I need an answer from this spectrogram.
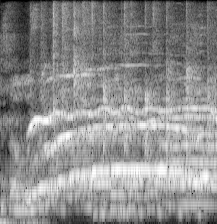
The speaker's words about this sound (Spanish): Y como para que nuestra audiencia se dé cuenta que es realmente un episodio en vivo y no como una cosa pregrabada, quiero que nuestro público por favor haga presencia, un ruido, un aplauso.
